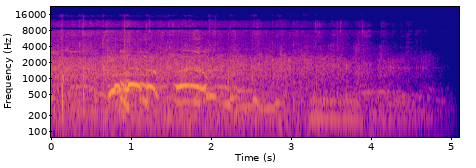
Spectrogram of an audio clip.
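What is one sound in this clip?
A man sings into a microphone in a large, echoing hall, and the singing fades away.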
